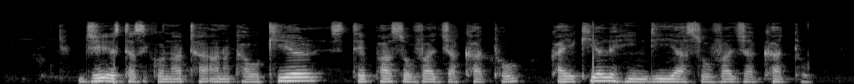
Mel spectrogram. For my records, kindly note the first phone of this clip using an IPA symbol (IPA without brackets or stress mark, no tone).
d͡ʒ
